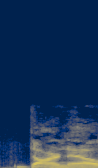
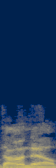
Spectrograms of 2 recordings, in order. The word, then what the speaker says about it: Donnell: Darnell, or how do you say his name? Donnell, right? Donnell, yeah.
